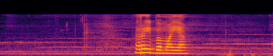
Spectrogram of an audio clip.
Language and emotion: Russian, neutral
